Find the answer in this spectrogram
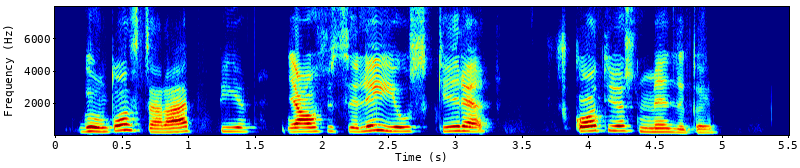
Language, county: Lithuanian, Vilnius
